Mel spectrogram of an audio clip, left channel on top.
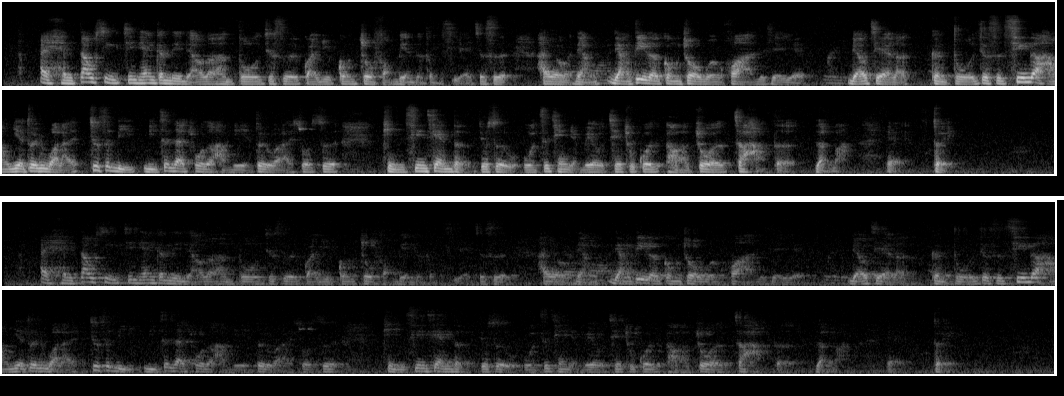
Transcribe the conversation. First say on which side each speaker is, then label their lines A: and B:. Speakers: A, on the left; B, in the centre.
A: 哎，很高兴今天跟你聊了很多，就是关于工作方面的东西，就是还有两两地的工作文化这些也了解了更多。
B: 对啊，对啊，因为是是是，呃，
A: 就是新的行业对于我来，就是你你正在做的行业，对我来说是挺新鲜的，
B: 嗯，OK
A: 就是我之前也没有接触过啊、呃做这行的人嘛。哎，
B: OK，
A: 对，
B: 嗯，好，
